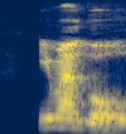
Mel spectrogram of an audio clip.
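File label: "imago", Malay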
